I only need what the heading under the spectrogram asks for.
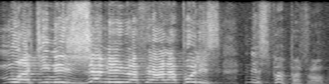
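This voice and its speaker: Very high-pitched, pleading hotel servant. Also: male voice, normal speed, heavily acted. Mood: indignant. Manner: excitable, wailing, protesting innocence. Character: pleading, indignant hotel shoeshine man, long-serving employee. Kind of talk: 1960s French radio crime drama acting.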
